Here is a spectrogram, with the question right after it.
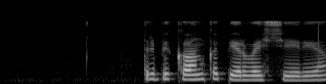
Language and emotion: Russian, neutral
